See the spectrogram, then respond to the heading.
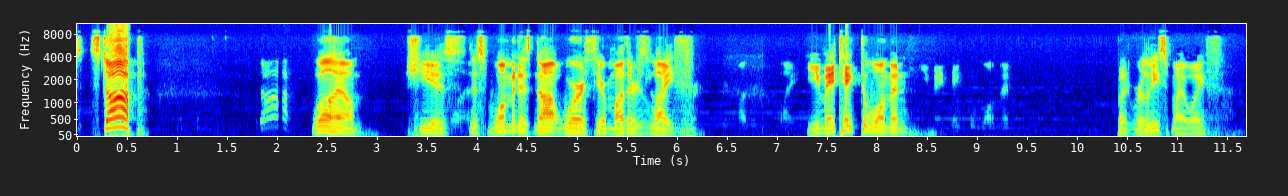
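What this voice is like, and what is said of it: Loud shouted character line. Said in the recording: “finally shouts over all the shouting match in a loud voice”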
